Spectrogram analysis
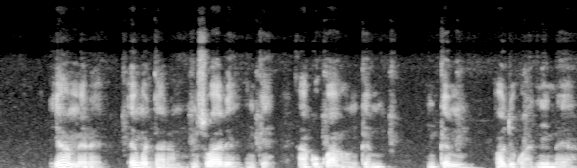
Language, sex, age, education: Igbo, male, 30-45, tertiary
